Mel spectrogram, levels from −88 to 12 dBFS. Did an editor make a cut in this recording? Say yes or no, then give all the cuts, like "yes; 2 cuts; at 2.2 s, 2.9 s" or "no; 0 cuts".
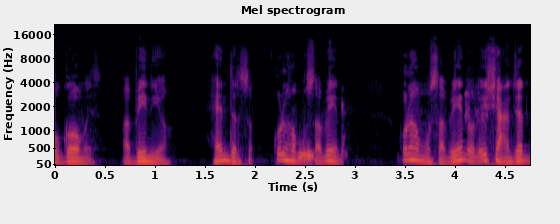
no; 0 cuts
